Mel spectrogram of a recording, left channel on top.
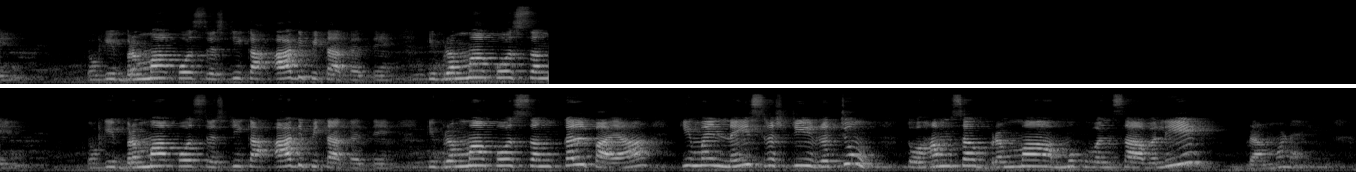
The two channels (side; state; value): left; drops out; at 5.5 s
